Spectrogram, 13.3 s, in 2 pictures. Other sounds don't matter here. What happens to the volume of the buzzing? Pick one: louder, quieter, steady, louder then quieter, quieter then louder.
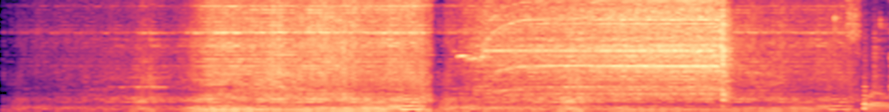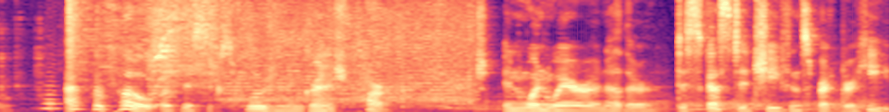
quieter.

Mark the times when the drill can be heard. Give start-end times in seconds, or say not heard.
2.4-8.0.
